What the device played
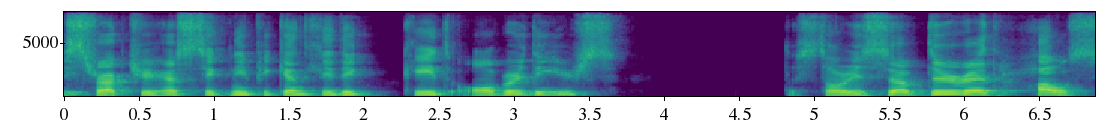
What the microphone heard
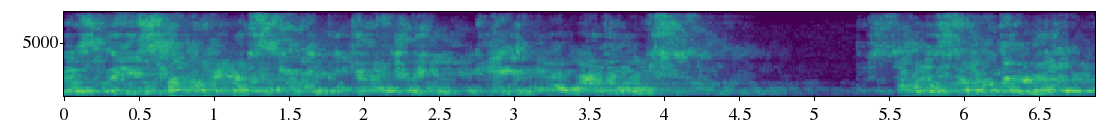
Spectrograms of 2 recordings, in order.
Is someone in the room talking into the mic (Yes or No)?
No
